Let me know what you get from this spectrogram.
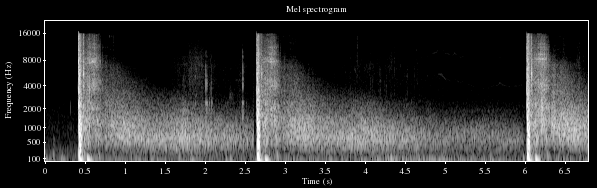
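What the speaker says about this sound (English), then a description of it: "Now you're gonna have 4 rounds for this string of fire." Gunshots fired at a shooting target on a range: three sharp, loud reports spaced a few seconds apart, each followed by a long fading echo.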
